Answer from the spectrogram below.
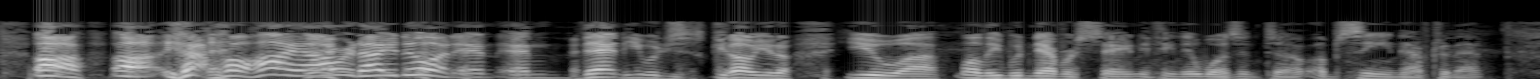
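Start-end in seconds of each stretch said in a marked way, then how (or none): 0.6-2.3 high, loud, startled, eager, flustered voice. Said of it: "hear me go".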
